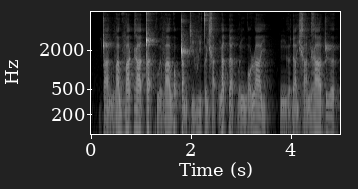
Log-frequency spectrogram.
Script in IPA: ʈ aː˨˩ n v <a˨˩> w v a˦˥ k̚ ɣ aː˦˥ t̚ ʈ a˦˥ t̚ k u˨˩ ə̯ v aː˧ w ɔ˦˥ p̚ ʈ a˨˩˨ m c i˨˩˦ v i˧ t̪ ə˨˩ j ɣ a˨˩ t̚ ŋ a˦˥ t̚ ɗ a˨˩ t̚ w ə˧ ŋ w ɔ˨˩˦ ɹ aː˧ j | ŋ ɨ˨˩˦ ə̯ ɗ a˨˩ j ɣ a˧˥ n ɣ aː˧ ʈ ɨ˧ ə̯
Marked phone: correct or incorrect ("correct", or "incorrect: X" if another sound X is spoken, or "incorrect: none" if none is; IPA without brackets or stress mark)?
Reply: incorrect: a˧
